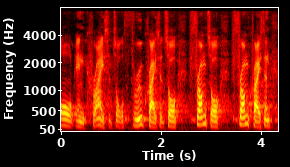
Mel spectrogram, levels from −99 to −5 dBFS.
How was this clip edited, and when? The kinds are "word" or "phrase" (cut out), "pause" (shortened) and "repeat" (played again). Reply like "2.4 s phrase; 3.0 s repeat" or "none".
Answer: 2.9 s repeat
